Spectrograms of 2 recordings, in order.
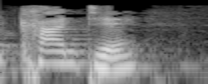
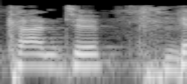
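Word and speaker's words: Kanté: In Western Africa, the sorcerer ruler Samanguru Kant, or Kante, I'm pronouncing that in my language, Kante, has been raiding and conquering people.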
